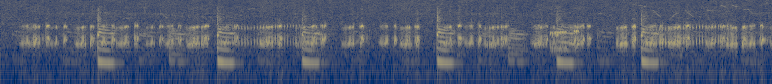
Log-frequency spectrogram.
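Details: Chorus of frogs said to have become rare: many overlapping rasping croaks and trills, with short low clucks recurring about once a second. Bursts of calling have short gaps between them, and nothing else stands out.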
